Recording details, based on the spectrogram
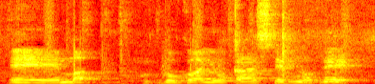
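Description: A middle-aged man presents to camera in an informal, courteous, explanatory manner. His voice sits at an average pitch. The room adds clear echo, and music plays faintly behind him. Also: unhurried. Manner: polite, explanatory, unscripted. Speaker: bicycle shop presenter. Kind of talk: casual product explanation to camera. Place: small indoor studio with paper backdrop.

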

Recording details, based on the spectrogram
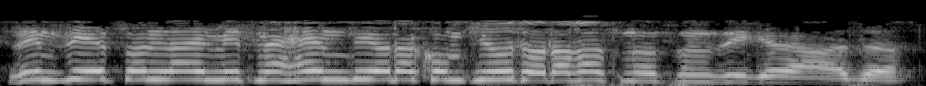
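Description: Male phone agent, non-native German with a foreign accent, high pitch, insistent and repetitive, muffled phone line. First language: not German. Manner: insistent, halting phrasing with repetitions. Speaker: call-centre phone agent. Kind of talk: argumentative sales phone call.

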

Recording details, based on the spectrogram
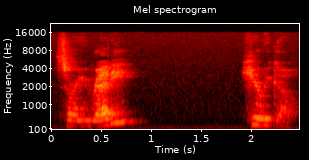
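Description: A woman in her forties reads a children's storybook aloud, speaking clearly and deliberately with an expressive storytelling delivery. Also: fairly high pitch, very noisy. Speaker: teaching artist reading aloud to children.

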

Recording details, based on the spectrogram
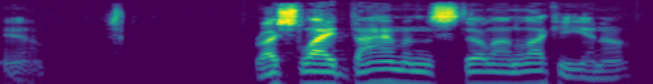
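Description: An actor playing a cool, wisecracking private detective in a 1940s radio drama, delivering dry, sardonic, clipped lines. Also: male voice, medium pitch, normal speed, pushed and bright, dry recording, close to an everyday voice. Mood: wry.

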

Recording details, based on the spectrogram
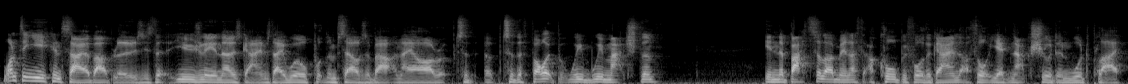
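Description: Fast-talking man, deep voice. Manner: animated, repeats words while thinking. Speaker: football podcast co-host. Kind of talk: casual post-match football chat. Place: home room, indoors. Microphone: video call with earphone mic.

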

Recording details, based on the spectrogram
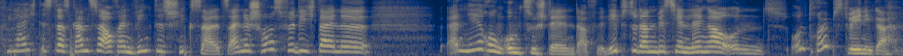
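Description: A woman's voice: high-pitched, expressive, normal speed, slight background noise. A woman playing a sardonic, exasperated wife in a dubbed sitcom. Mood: persuasive. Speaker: actor in a sitcom dub. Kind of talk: German-dubbed sitcom acting.

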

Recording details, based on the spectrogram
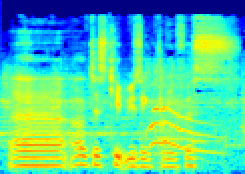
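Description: Woman streamer chatting through a game, real deep voice, slow, mulling stuff out loud. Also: huge pitch swings, poor audio. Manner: musing aloud, questioning. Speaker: gaming streamer. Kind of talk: casual gameplay commentary. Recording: game music and effects behind.

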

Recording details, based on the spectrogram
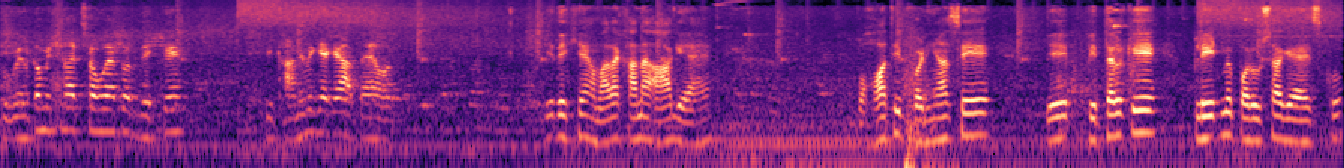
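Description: A man's voice: mid-range voice, fairly even intonation, measured pace, long pauses, noisy background. A young man vlogging a restaurant visit, enthusiastically telling his viewers about the food and decor. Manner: enthusiastic, addresses viewers directly. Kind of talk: casual food vlog narration. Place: indoor restaurant.

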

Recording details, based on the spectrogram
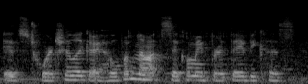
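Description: A woman's voice: on the low side, steady tone, fairly quick, gravelly. A young woman with a congested, sick voice, chatting casually to her viewers as a fashion vlogger, rambling with lots of fillers. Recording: slightly distant mic with faint noise.

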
